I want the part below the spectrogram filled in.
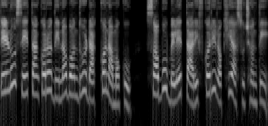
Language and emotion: Odia, neutral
